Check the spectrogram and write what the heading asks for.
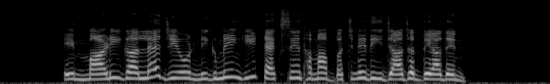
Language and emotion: Dogri, angry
